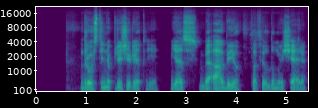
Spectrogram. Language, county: Lithuanian, Telšiai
